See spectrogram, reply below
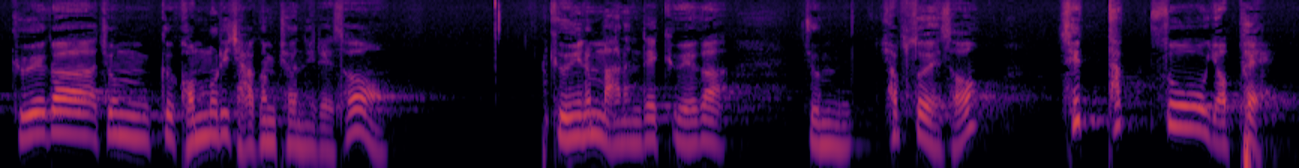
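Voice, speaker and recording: A man preaching a sermon as a guest pastor, telling a story with animated swings between hushed and loud delivery. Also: fairly high pitch, husky. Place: church sanctuary. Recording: long church reverb.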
